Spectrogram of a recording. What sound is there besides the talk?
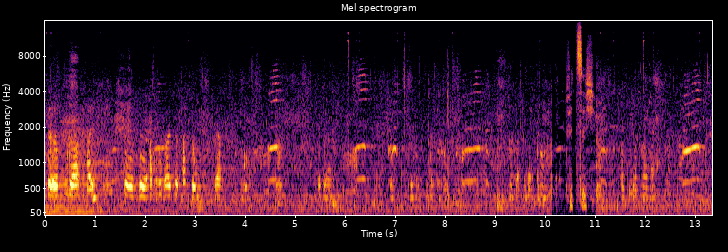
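geese honking loudly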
